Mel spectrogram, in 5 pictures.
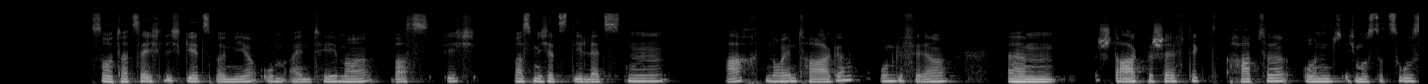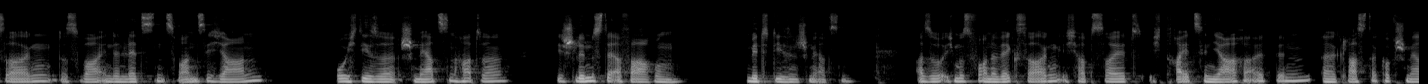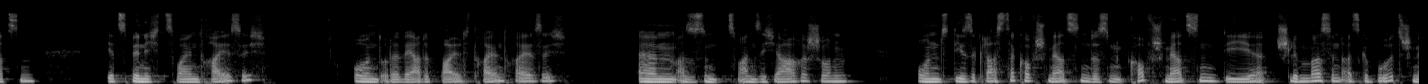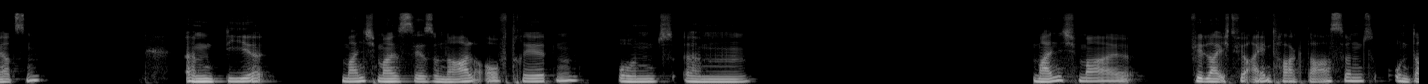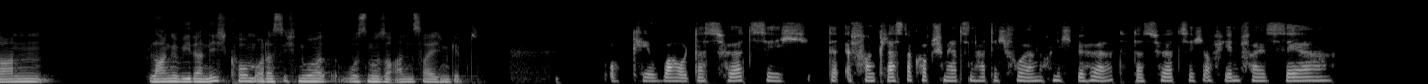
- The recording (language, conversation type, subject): German, advice, Wie kann ich besser mit Schmerzen und ständiger Erschöpfung umgehen?
- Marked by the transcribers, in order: tapping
